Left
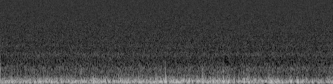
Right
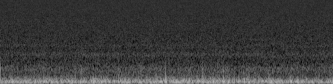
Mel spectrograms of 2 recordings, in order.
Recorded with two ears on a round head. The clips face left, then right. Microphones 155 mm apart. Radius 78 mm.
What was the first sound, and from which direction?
Only background noise.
